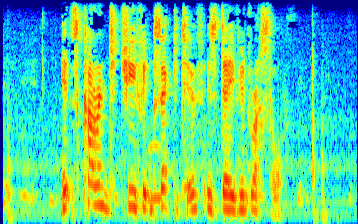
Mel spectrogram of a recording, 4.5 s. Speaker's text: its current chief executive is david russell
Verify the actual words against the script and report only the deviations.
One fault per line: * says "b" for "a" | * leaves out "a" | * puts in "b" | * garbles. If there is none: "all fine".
all fine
